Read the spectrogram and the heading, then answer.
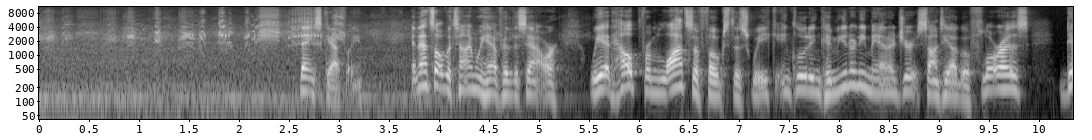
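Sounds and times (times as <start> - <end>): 
parrots squawking: 0.0 - 3.6
speech: 2.6 - 10.3.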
